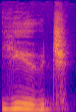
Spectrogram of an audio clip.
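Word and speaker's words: yuj: It's pronounced huge, like huge, but remove the H if you would, huge.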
